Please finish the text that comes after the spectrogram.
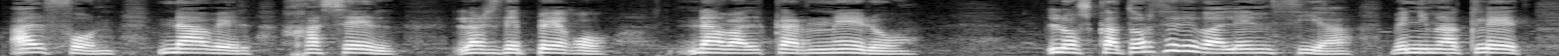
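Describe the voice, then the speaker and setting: A woman acting in a radio drama as a scatterbrained, excitable young activist, with a Spanish accent from Spain and slangy, chatty delivery. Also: medium pitch. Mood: eager.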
